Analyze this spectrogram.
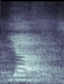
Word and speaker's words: Yahweh: Pronuncia-se Yahweh, ou Yahweh, como quiser.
